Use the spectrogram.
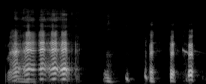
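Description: A loud, quavering sheep bleat lasting under a second, followed by a string of short, choppy vocal bursts after a brief pause.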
